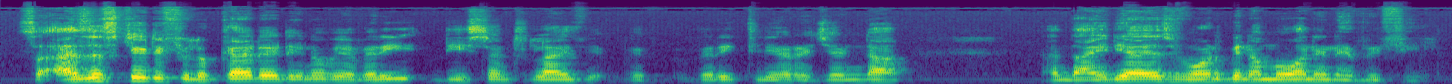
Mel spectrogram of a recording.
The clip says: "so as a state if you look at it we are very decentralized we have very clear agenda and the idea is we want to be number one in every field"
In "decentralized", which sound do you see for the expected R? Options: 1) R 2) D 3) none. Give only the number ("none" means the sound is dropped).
1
